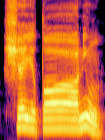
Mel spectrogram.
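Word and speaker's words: شيطان: আউজুবি কালিমাতিল্লাহিতামাতি মিন কুল্লি শাইতানি শাইতানি এখানে শিন রয়েছে সিন না শিন তো উচ্চারণটি হবে শাই তারপরে ত শয়তানি শাইতানি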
